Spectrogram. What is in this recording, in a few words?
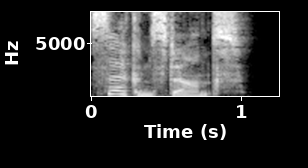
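"circumstance", British English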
